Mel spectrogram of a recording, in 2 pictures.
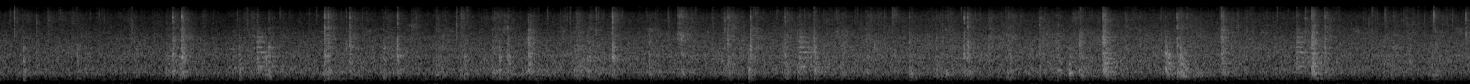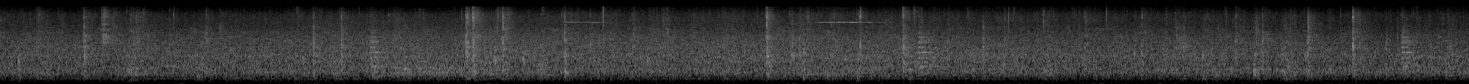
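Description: Steady rain against a window pane: an even hiss with many separate drops ticking on the glass at irregular moments.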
